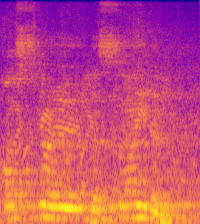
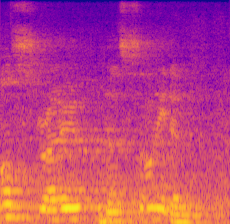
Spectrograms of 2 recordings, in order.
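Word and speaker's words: Austroposeidon: How do you pronounce this? Okay, this is it's a sauropod, and it's a kind of sauropod called Ostro-Poseidon. So, can you say sauropod? Sauropod. Sauropod. And it's a sauropod called Ostro-Poseidon.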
